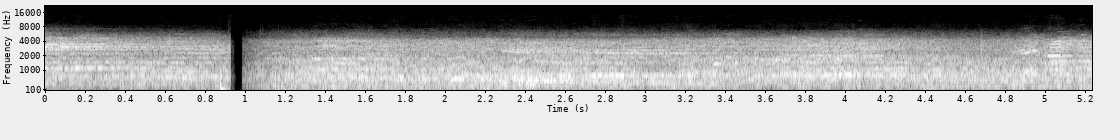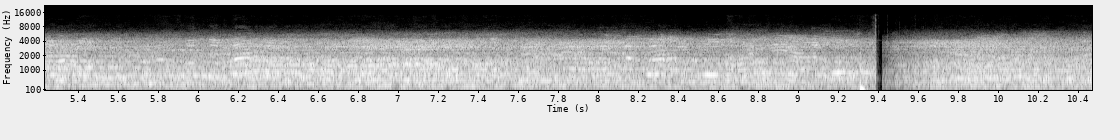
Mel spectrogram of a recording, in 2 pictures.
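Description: A young man speaks through a microphone over loudspeakers in an echoing hall.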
